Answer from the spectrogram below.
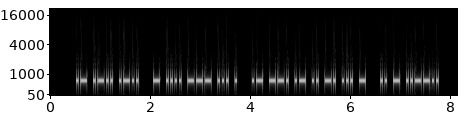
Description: Morse code, heard as a keyed tone, about 28 wpm, 700 Hz. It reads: ALL THOSE AGAINST IT?
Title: Sentences from Top 1000 Words - Review Part 1 - 28wpm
